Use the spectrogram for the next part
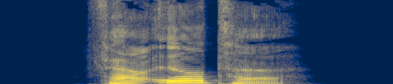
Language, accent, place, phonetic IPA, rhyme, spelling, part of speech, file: German, Germany, Berlin, [fɛɐ̯ˈʔɪʁtə], -ɪʁtə, verirrte, adjective / verb, De-verirrte.ogg
- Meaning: inflection of verirren: 1. first/third-person singular preterite 2. first/third-person singular subjunctive II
